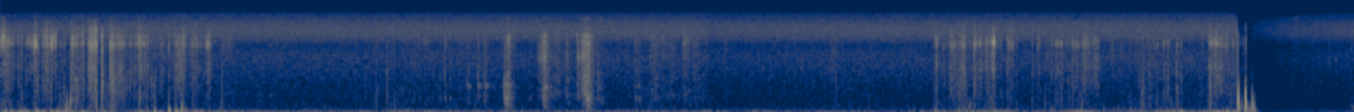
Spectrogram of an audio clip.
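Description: A stiff plastic sheet rustles and wobbles as hands handle it.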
